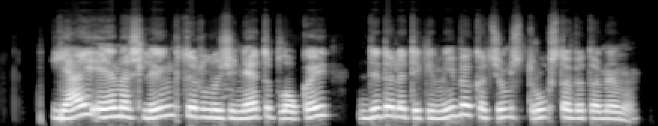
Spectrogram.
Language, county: Lithuanian, Vilnius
